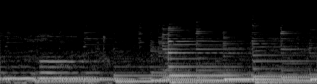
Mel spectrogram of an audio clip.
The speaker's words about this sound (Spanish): qué bello ese tema de … de … allá atrás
